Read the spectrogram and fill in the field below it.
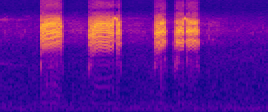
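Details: Black francolin call, played to rouse captive francolins and draw wild ones: a single phrase of four harsh, buzzy, grating notes, the first two long and the last two short and clipped, over a quiet background.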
